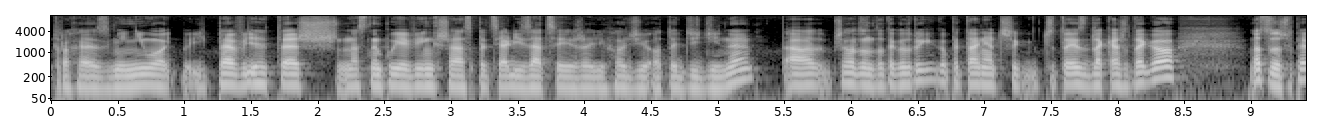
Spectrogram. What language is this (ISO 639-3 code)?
pol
